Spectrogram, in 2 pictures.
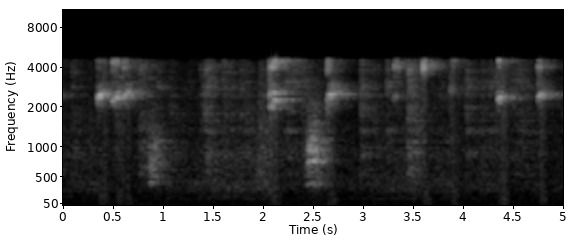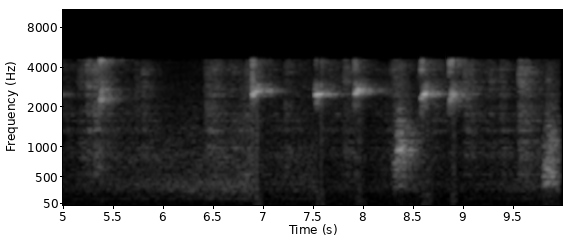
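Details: Pet African grey parrot copying the barking of the household's six dogs, giving repeated short, husky barks and yelps interspersed with higher squeals against steady room noise.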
